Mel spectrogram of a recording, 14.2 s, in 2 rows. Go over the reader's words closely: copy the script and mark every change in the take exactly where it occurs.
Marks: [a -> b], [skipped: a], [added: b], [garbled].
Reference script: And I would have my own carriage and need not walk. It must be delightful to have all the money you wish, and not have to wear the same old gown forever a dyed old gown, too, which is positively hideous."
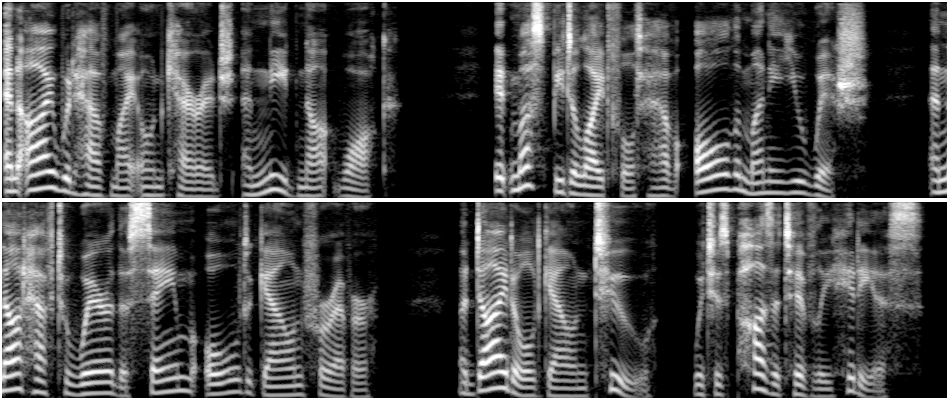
And I would have my own carriage and need not walk. It must be delightful to have all the money you wish, and not have to wear the same old gown forever a dyed old gown, too, which is positively hideous."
